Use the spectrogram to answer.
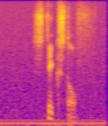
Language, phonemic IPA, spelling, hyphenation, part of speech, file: Dutch, /ˈstɪk.stɔf/, stikstof, stik‧stof, noun, Nl-stikstof.ogg
- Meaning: nitrogen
